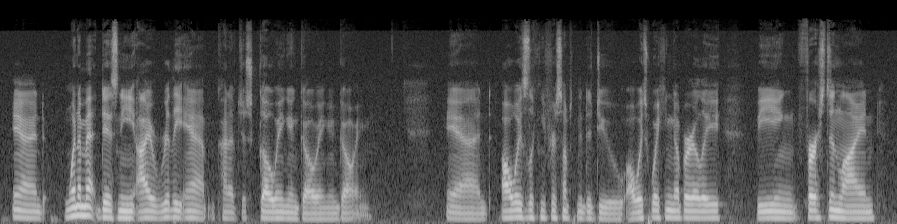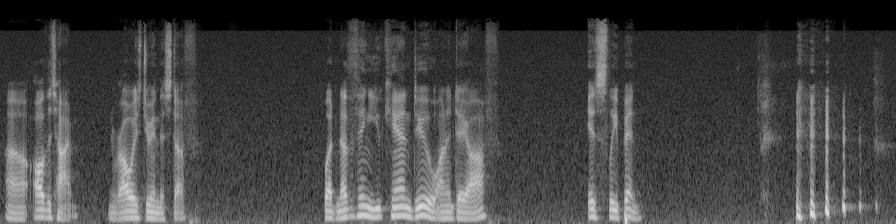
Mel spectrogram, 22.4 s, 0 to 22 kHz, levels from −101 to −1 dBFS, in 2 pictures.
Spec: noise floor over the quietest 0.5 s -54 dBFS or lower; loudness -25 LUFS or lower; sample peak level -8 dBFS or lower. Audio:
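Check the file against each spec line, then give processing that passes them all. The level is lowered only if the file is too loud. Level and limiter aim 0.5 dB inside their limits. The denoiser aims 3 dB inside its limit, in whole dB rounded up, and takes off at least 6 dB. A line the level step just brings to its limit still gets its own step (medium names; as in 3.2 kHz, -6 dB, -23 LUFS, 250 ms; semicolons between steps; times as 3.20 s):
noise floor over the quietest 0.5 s -56 dBFS: pass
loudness -26.0 LUFS: pass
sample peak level -6.0 dBFS: fail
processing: peak limiter -8.5 dBFS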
